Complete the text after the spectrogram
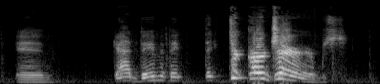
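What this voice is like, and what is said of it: Poor imitation of a cartoon character. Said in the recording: “If you ever seen that South Park, I did like a terrible impression”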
